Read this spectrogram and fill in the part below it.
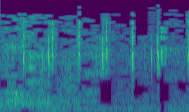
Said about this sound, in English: Gets louder every minute. Could hardly hear it at first, but now listen to it. Thumping away over there like Big Ben. Where is it? It wasn't here when I went to bed. Of course, it's Sid's wristwatch.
